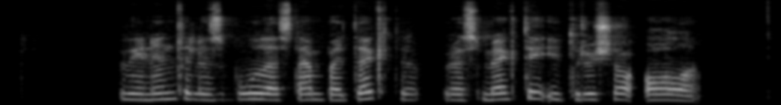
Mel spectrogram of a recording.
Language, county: Lithuanian, Kaunas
